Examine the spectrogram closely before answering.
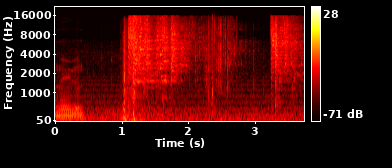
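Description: A glass pane cracks and shatters nearby.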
